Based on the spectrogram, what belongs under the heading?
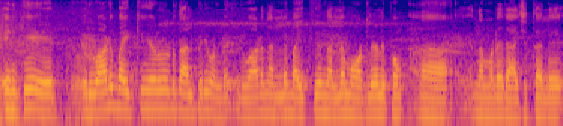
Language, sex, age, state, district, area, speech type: Malayalam, male, 18-30, Kerala, Alappuzha, rural, spontaneous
